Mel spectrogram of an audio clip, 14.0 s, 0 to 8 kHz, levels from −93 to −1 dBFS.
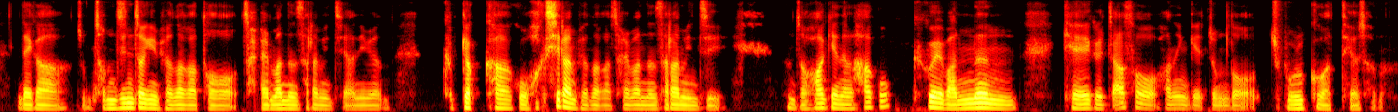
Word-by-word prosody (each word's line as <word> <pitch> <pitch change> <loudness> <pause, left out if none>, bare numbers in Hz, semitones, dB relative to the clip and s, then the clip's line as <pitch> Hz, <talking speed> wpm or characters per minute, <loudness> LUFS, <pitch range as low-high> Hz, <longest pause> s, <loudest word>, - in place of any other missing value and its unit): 내가 105 +1 -1
좀 - - -14
점진적인 115 0 +2
변화가 100 -2 0
더 95 -1 -3
잘 105 0 -3
맞는 105 0 +2
사람인지, 100 -5 -6
아니면 95 0 -6 0.6
급격하고 115 -2 +1
확실한 140 - +6
변화가 100 -2 -5
잘 100 - -6
맞는 100 -1 -2
사람인지 100 -3 -2 0.6
먼저 100 -3 -5
확인을 115 -1 +1
하고 140 +7 -2 0.2
그거에 135 -3 +6
맞는 110 -1 +5 0.5
계획을 115 -2 0
짜서 - - -1
하는 105 -1 -5
게 - - -7
좀 95 -2 -7
더 95 - -5 0.2
좋을 110 0 -2
것 110 - -6
같아요, 95 - -6
저는. - - -13
105 Hz, 290 characters per minute, -24 LUFS, 100-115 Hz, 0.6 s, 확실한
